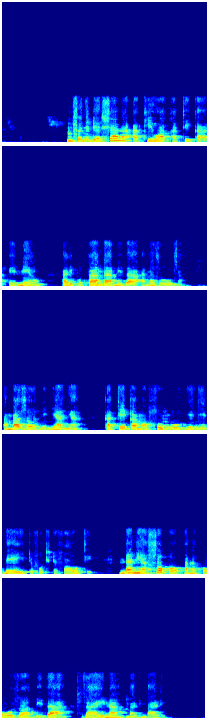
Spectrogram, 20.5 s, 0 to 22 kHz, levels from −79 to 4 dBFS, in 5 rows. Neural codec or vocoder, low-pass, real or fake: codec, 16 kHz, 4 kbps, FreqCodec, smaller model; 7.2 kHz; fake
